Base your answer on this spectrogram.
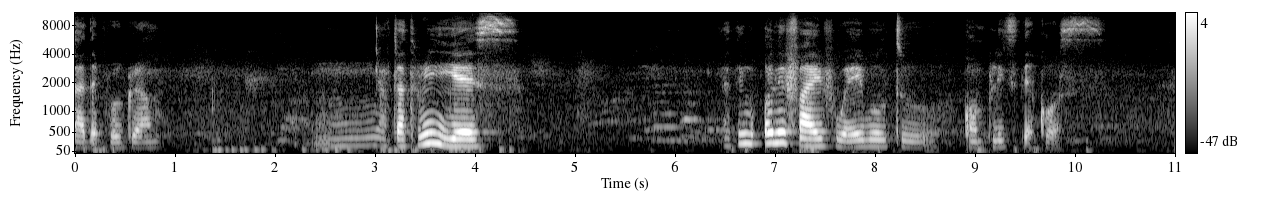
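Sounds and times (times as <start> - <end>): faint low room rumble: 0.0 - 11.0
woman humming mm: 2.4 - 3.0.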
